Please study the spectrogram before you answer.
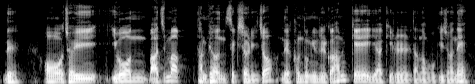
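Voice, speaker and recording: A man's voice: mid-range voice, normal speed, a little mellow. A young man moderating a festival Q&A with directors, speaking formally and politely with frequent filler words. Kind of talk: formal hosted Q&A.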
